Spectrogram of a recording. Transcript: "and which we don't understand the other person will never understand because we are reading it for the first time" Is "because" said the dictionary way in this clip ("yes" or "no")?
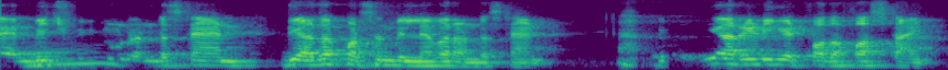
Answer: no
